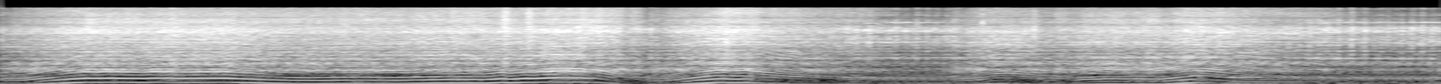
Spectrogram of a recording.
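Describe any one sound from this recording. A chainsaw engine revs up and down close by.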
